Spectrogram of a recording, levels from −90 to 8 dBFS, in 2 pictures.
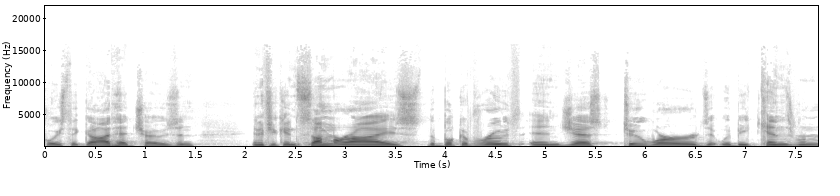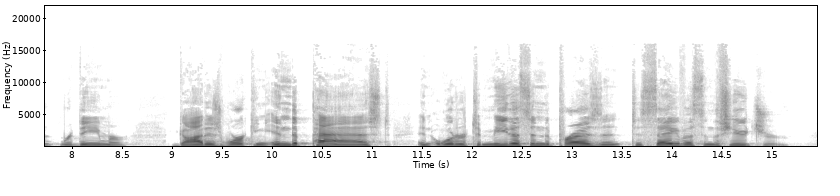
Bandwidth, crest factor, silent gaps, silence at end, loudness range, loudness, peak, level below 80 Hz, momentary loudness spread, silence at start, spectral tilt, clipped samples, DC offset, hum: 16 kHz; 22 dB; none; 0.4 s; 4 LU; -34 LUFS; -14 dBFS; -84 dBFS; 14 LU; 0 s; -5.5 dB/octave; under 0.1%; under 0.1%; none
